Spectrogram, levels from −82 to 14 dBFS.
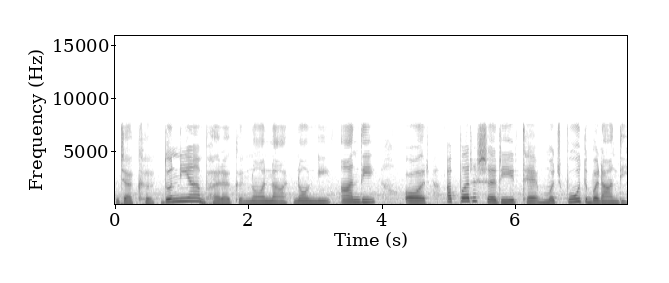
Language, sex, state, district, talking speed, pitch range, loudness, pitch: Garhwali, female, Uttarakhand, Tehri Garhwal, 95 wpm, 195-255 Hz, -28 LUFS, 220 Hz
